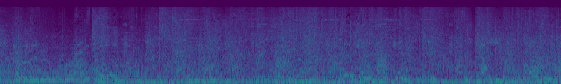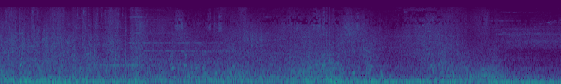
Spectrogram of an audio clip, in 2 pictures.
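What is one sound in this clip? Game spell effects and blows crash and whoosh in a busy fight.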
